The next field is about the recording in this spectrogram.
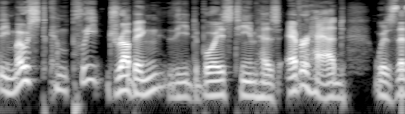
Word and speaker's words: Du Bois: And he says it is pronounced Du Bois or Du Bois.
